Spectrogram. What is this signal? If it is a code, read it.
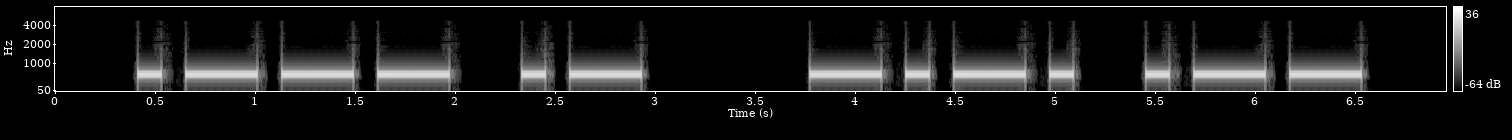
Morse code, heard as a keyed tone, about 10 wpm, 610 Hz. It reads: JA CW
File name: 2011-07-mp3 / n21 GREETINGS FROM SINGAPORE 10wpm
